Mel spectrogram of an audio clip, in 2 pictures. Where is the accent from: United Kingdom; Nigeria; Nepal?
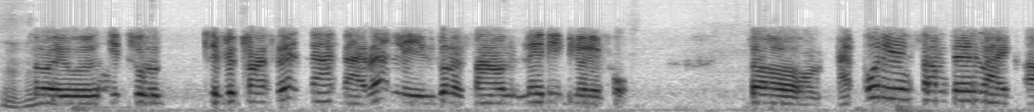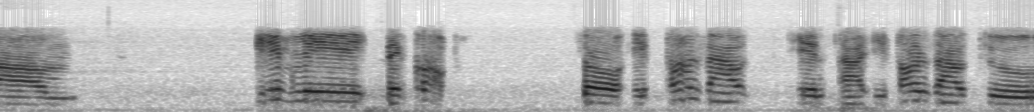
Nigeria; Eastern Nigeria; I come from Nigeria, Eastern Nigeria. I'm Igbo.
